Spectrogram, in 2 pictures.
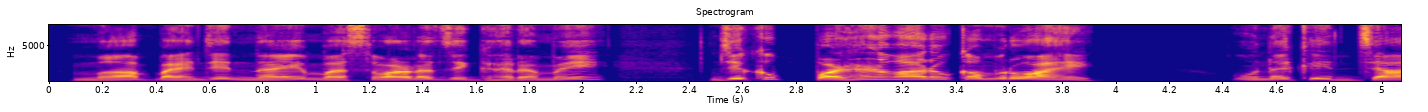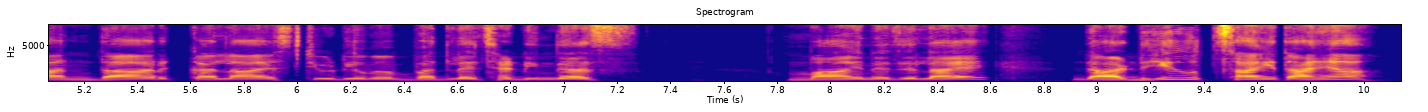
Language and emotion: Sindhi, happy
